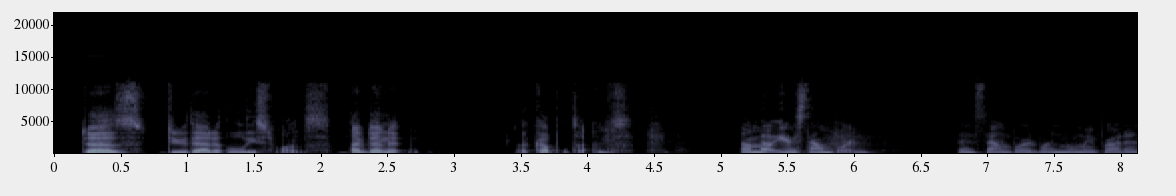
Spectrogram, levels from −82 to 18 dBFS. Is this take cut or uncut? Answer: uncut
